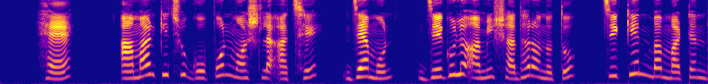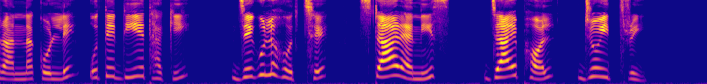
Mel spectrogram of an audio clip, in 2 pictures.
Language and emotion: Bengali, neutral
